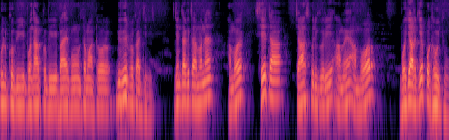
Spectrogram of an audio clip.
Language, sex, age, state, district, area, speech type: Odia, male, 45-60, Odisha, Bargarh, urban, spontaneous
